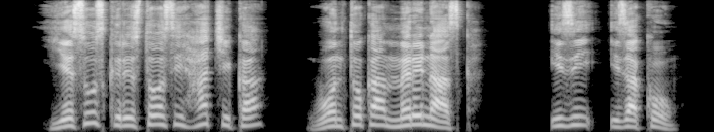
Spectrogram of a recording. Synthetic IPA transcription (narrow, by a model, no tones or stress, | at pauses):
jɛsuːskɪɾɪs̬t̪o̞ːsɪɦɐt͡ʃːɪkːɐ | wɔnt̪ːɔkɐmɛɾɪnaːskɐ̥ | ɪzɪɪzɐkːoː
